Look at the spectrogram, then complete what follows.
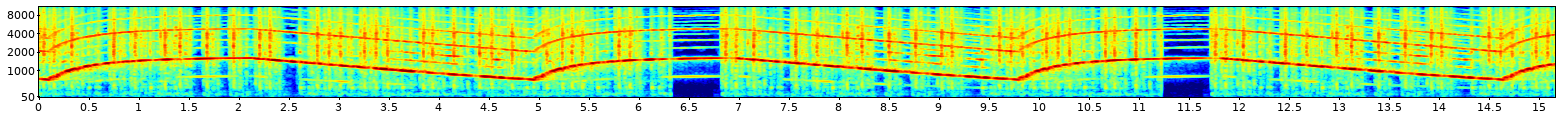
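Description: Police siren wailing in slow cycles: the pitch rises over about two seconds, then falls more slowly, about three times over, with crackling static laid over it that drops out briefly twice.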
